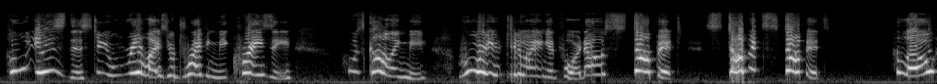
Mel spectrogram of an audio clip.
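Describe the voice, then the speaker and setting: An actress playing a nervous, imperious housewife on edge, in a melodramatic 1940s radio drama style. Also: female voice, very high-pitched, sing-song, a little slow, a bit bright, dry recording, full character voice. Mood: frantic, hysterical. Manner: haughty, melodramatic, agitated. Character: nervous, imperious, panicking housewife alone at night.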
